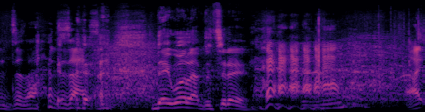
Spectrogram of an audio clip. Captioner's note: laughter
